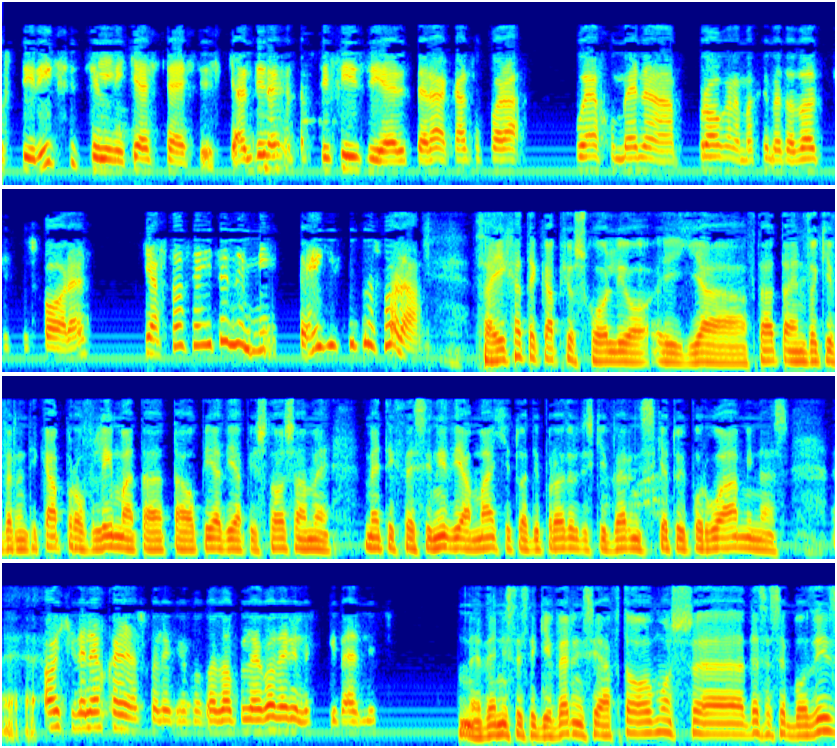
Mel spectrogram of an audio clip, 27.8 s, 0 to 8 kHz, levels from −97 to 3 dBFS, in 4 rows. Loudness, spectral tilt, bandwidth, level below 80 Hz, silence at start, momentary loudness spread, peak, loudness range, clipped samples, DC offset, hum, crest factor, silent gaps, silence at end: -20 LUFS; -11.5 dB/octave; 5.8 kHz; -48 dBFS; 0 s; 7 LU; -6 dBFS; 2 LU; under 0.1%; under 0.1%; 50 Hz at -50 dBFS; 14 dB; none; 0 s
